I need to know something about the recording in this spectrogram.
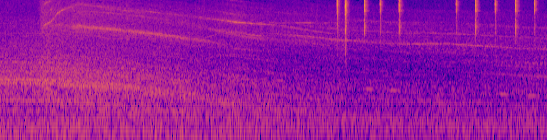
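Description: A bus engine rumbles steadily, its whine slowly falling as the bus slows down.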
